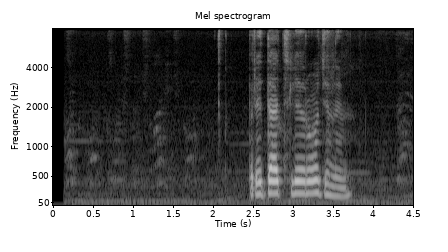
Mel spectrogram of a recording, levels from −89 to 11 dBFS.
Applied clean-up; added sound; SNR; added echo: none; none; none; none.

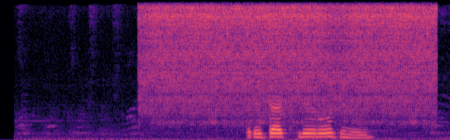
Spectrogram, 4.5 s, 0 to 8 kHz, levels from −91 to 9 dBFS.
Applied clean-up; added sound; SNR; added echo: none; Hiss; -3 dB; none.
